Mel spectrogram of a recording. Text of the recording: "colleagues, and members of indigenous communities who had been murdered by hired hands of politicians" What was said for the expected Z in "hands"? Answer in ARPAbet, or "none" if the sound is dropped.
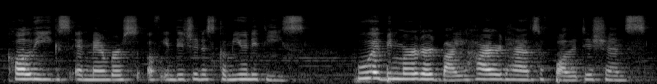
S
